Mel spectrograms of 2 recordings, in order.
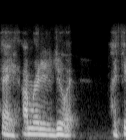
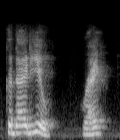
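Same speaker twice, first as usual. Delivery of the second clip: poor put-on Australian accent attempt; 2 semitones higher than usual. Answering a greeting from Ray in a video: poor Australian accent. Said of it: "That's my poor Australian accent".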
